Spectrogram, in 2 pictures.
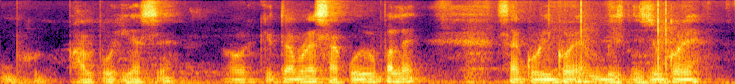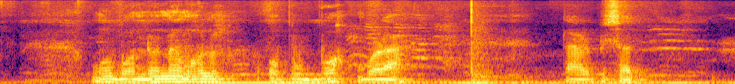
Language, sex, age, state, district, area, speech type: Assamese, male, 30-45, Assam, Nagaon, rural, spontaneous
